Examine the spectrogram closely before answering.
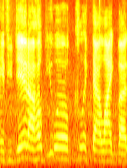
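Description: A man's raised, projected voice at a fairly slow pace, with ordinary pitch variation, dry sound with no echo and light background noise. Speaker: vlogger driving. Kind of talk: casual vlog chat. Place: car. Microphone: phone near.

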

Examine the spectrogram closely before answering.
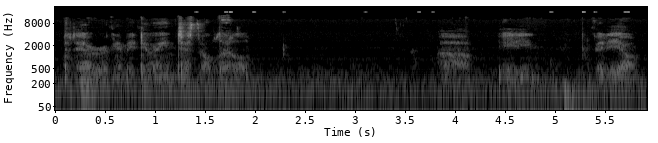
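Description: A man speaks at a moderate pace with noticeable background noise behind him. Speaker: ASMR creator. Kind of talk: ASMR eating video, whispered talk. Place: home room. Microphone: phone near.

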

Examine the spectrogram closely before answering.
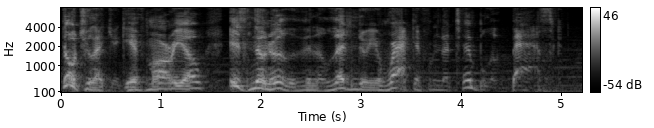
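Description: A man uses a put-on character voice with a fairly high pitch. Faint music plays in the background. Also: fairly quick pace. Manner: gruff, exaggerated.

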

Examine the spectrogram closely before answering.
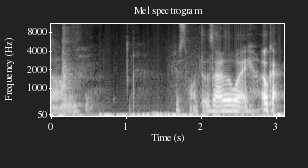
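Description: Noticeable background noise sits behind a woman talking at a moderate pace. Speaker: fluid acrylic painting artist. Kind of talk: casual tutorial talk to camera. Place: workshop. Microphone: camera far.

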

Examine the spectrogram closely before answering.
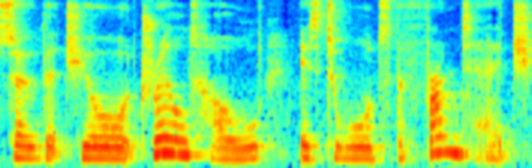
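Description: The woman's pace is fairly slow. Her pitch moves in an ordinary way. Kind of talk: tutorial. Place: home room.

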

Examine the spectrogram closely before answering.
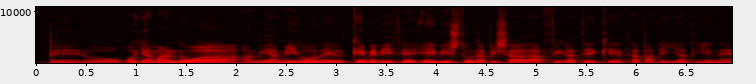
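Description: At a fairly slow pace, a man talks with monotone, flat intonation. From Spain, Madrid. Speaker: painter and hunter; podcast guest. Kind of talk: casual interview. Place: studio. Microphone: studio mic.

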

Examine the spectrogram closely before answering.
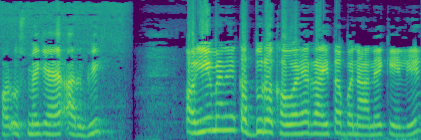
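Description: This woman's high-pitched voice moves at a moderate pace with fairly even intonation. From Uttarakhand, Rudraprayag. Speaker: vlogger. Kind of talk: casual vlog talk to camera. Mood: cheerful festive. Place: kitchen. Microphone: phone near.

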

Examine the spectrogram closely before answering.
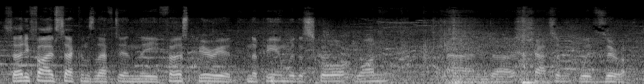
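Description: A man talks with hardly any pauses and very even loudness, with ordinary pitch variation. The sound is dry with no echo, though loud background noise is present. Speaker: hockey game commentator. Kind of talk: live sports commentary. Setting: streaming a game from the rink. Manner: rapid-fire, play-by-play, clipped name-and-pass calls; casual, chatty, laughs and asides mid-play. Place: stadium.

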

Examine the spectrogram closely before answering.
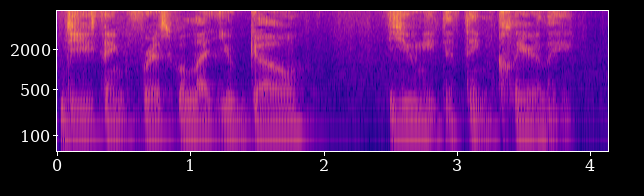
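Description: Putting on a character voice, a man speaks at a moderate pace in a very deep, low pitch with monotone, flat intonation over clear background noise. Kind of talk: comic dub dialogue.

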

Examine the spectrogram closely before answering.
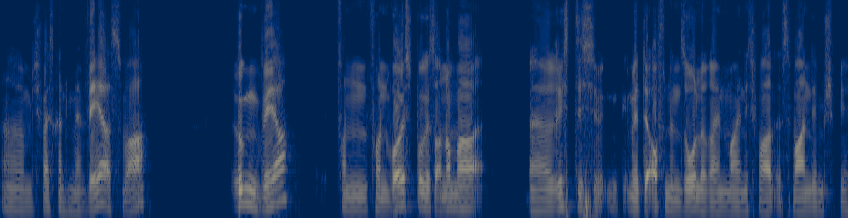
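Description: Over a silent background in a very clean recording, a man talks at a moderate pace and fairly low pitch with ordinary pitch variation. His loudness swings widely, and he takes long, frequent pauses. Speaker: football talk panelist. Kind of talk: casual chat.

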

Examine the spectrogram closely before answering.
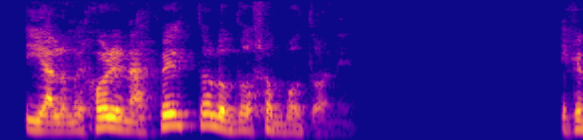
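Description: A man's very fast speech over a quiet background. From Spain. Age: 40s. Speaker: web developer; web development instructor. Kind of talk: live coding tutorial; tutorial. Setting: live stream. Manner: halting, with many repetitions.

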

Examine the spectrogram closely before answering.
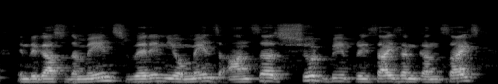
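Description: Audible room echo carries a voice with fairly even intonation at a moderate pace, over a quiet background. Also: man. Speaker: online exam tutor. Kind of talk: lecture. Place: home room.

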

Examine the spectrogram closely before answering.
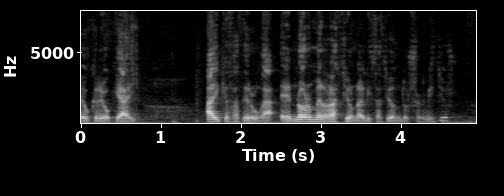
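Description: The speech moves at a fairly slow pace over faint background music. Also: man. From Galicia. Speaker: political commentator. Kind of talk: panel debate. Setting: TV studio. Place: studio. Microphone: lapel.

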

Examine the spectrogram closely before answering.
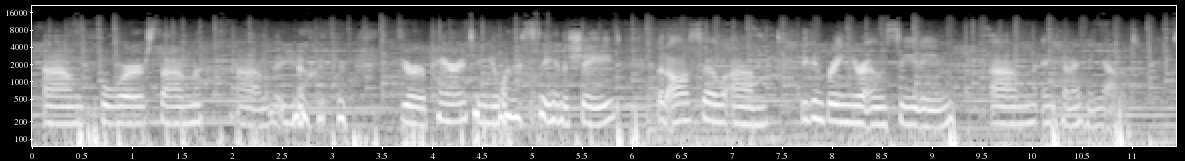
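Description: Clear music plays in the background of this dry recording with no echo, with a fairly slow pace. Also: woman. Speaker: park reviewer vlogger. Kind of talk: casual vlog tour commentary. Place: open country. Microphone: phone near.

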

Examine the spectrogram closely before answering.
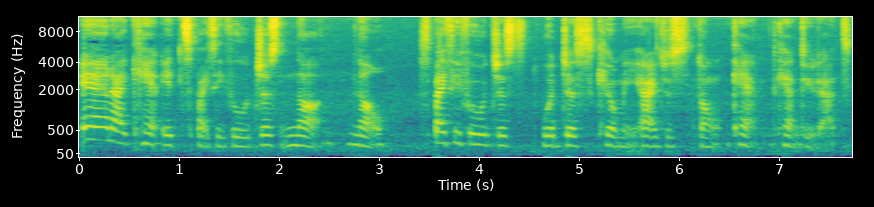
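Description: A woman's very slow speech with ordinary pitch variation over light background noise. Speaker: vlogger. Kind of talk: casual vlog chat. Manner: casual, chatty. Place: home room. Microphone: camera far.

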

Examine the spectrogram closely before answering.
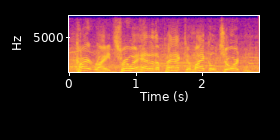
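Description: A man speaks in a raised, projected voice, with music in the background. The sound is dry, with no echo. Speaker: play-by-play announcer. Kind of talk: sports commentary. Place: stadium. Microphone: headset.

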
